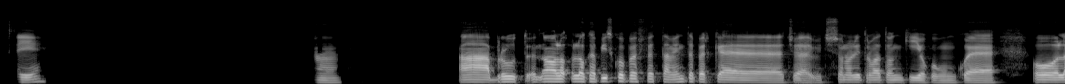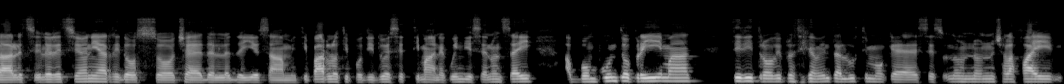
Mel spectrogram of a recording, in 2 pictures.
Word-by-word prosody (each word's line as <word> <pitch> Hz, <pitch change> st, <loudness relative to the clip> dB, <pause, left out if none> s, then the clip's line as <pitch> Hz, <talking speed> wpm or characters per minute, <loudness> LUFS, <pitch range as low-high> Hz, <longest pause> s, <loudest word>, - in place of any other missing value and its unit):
Sì. 115 Hz, +4 st, -3 dB, 2.7 s
Ah. 100 Hz, -1 st, -6 dB, 1.2 s
Ah, 110 Hz, 0 st, +6 dB
brutto, 120 Hz, +2 st, 0 dB
no, 135 Hz, +4 st, +4 dB
lo 130 Hz, 0 st, +5 dB
lo 135 Hz, -1 st, +4 dB
capisco 145 Hz, +2 st, +1 dB
perfettamente 130 Hz, -3 st, -2 dB
perché, 100 Hz, -4 st, +1 dB
cioè, 95 Hz, -1 st, -2 dB
mi 95 Hz, -, -9 dB
ci 95 Hz, +1 st, -9 dB
sono 110 Hz, +1 st, -3 dB
ritrovato 105 Hz, 0 st, -1 dB
anch'io 105 Hz, -1 st, -1 dB
comunque. 95 Hz, 0 st, -1 dB, 0.3 s
Ho 110 Hz, 0 st, +4 dB
la 110 Hz, 0 st, +5 dB
lez 110 Hz, 0 st, -4 dB
le 115 Hz, +1 st, +1 dB
lezioni 130 Hz, +4 st, 0 dB
a 130 Hz, -, +4 dB
ridosso, 110 Hz, -2 st, -2 dB
cioè, 105 Hz, 0 st, 0 dB
del 105 Hz, 0 st, -2 dB
degli 105 Hz, +1 st, -2 dB
esami, 100 Hz, -2 st, -2 dB
ti 100 Hz, -, -10 dB
parlo 125 Hz, 0 st, +3 dB
tipo 115 Hz, -, -8 dB
di 110 Hz, +1 st, -6 dB
2 120 Hz, +3 st, -2 dB
settimane, 115 Hz, -2 st, -4 dB
quindi 120 Hz, +1 st, -3 dB
se 115 Hz, -, -7 dB
non 125 Hz, +1 st, -4 dB
sei 130 Hz, +3 st, +1 dB, 0.3 s
a -, -, -5 dB
buon 130 Hz, +3 st, -1 dB
punto 160 Hz, +4 st, +3 dB
prima 155 Hz, 0 st, +5 dB, 0.4 s
ti 160 Hz, -, +4 dB
ritrovi 140 Hz, -3 st, +2 dB
praticamente 140 Hz, +1 st, -3 dB
all'ultimo 135 Hz, -1 st, -3 dB
che 115 Hz, -2 st, -2 dB
se 120 Hz, -, -10 dB
s -, -, -14 dB
non 130 Hz, 0 st, -5 dB
non 130 Hz, 0 st, -4 dB
ce 125 Hz, -, -6 dB
la 125 Hz, -, +2 dB
fai, 125 Hz, -1 st, +1 dB
115 Hz, 150 wpm, -23 LUFS, 105-130 Hz, 2.7 s, Ah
